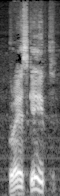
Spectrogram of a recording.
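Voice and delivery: high, loud burst of triumph; triumphant. Real, not acted. Proudly telling how he got away, triumphant. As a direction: shout the escape proudly. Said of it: "triumphant escape".

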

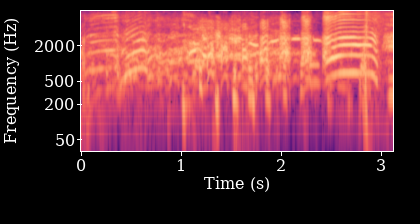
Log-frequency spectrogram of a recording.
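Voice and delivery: a shrill burst of laughter; high shrieking laugh. Real, not acted. Host laughing at the caller's answer, high shrieking laugh.

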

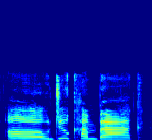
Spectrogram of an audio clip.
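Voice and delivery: high, loud, drawn-out plea; pleading little rabbit cry; calling out. A narrator's reading. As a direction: call after them, begging them to return. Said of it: "called the little rabbit".

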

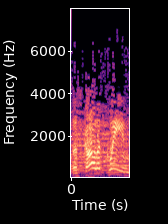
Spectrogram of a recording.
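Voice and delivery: usual speaking voice

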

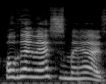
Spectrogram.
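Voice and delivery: high, surprised gush; mock surprise. Imagined surprised reaction.

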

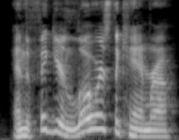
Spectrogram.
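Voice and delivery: ordinary delivery

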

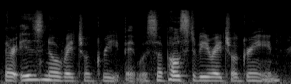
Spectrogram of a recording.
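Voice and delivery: ordinary talk

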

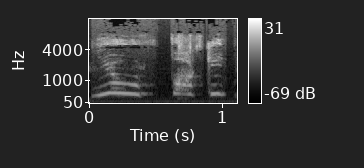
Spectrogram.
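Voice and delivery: high slow laughing mock yell; angry dad rant. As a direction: rant like a fed-up suburban dad. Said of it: "I'm like".

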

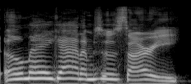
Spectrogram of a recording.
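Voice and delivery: high-pitched, put-on sympathetic gush; over-the-top "poor you" voice; gushing mock sympathy. Acted sympathetic reply to sob story.

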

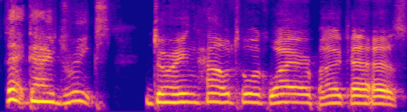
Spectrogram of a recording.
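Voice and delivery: high, slow mocking viewer voice; mock commenter voice. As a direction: voice a snarky commenter. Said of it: "if you wanna leave that in the comments".

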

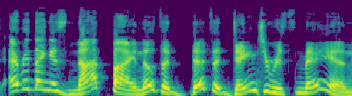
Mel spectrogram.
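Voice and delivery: high, swooping mock melodrama; hammed-up high protest; imitating movie mother. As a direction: parody an overacting mother's alarm. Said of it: "and the mother's hilarious".

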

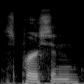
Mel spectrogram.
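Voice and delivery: ordinary talk, nothing marked

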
